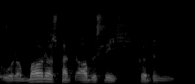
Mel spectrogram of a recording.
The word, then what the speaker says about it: Ouroboros: he's releasing a role playing game called Ouroboros. I'm not sure how to pronounce it. yes, Anyway, you did pronounce it correctly. did I? I Oh, think. How would you? Yeah, good for me. Ouroboros.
